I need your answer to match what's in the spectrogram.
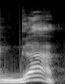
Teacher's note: en inglés ellos hacen otra sílaba un poco mezclada entre la a y la o, que no es ni a ni es ni o y se pronuncia got.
